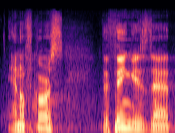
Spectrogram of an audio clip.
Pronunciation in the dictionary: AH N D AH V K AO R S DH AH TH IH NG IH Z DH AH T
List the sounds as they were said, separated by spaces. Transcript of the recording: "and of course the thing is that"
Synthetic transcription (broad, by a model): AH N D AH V K AO R S DH AH TH IH NG IH Z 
